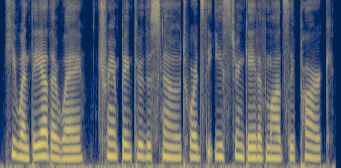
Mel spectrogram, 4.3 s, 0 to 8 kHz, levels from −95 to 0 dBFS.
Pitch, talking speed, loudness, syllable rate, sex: 195 Hz, 225 wpm, -19 LUFS, 5.7 syllables/s, female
